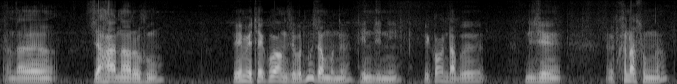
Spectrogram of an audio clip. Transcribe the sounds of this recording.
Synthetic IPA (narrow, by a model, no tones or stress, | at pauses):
a | zaɦanaɾɯɦu | bemetʰajkʰuaŋzɯbɯɾmɯzamɯnɯɦindinibekʰwaŋdabɯ | nizɯ | kʰɯnasuŋnɯ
